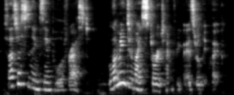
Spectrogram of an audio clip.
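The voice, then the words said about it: Very fast speech. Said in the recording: “sorry I'm talking so fast”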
